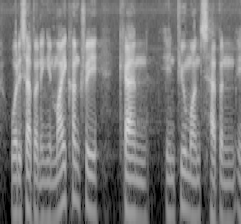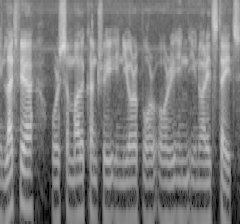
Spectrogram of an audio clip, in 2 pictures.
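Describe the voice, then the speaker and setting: A man at a moderate pace, medium in pitch. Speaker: intelligence official. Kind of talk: conference talk. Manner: halting.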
